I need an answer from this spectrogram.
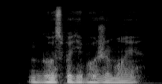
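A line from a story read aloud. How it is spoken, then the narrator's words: Muttering. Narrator (Russian): бормотал он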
